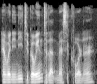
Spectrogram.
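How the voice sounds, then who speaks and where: Racing through his words in a fairly low, mellow voice, a middle-aged man tells a story during a conference talk. He repeats words, restarts often, and acts out the dialogue.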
